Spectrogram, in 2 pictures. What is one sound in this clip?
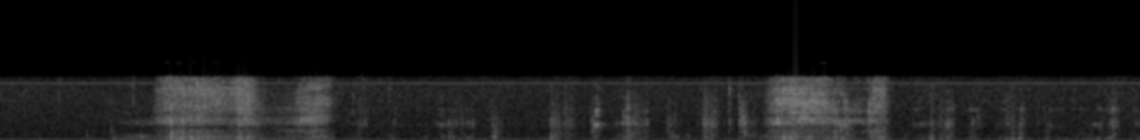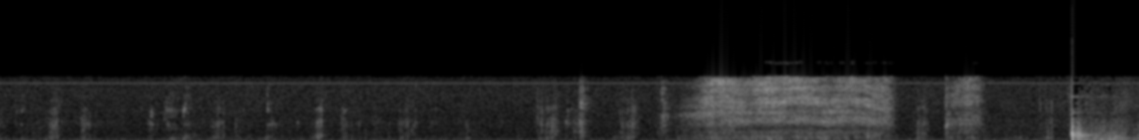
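A young man slurps noodles loudly, close to the microphone.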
